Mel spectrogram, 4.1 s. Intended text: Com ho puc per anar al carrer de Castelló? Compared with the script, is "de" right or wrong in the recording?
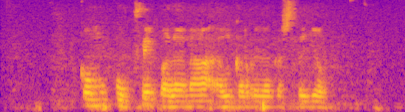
right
